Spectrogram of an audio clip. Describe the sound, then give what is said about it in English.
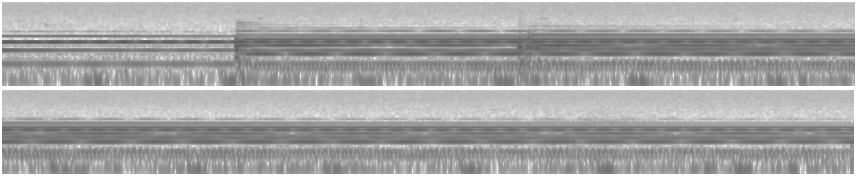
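A gong struck twice with a singing bowl mallet, each hit bright and piercing, leaving long sustained metallic overtones that ring on steadily and slowly fade, heard alone. “So they're just with a normal gong mallet. Then just more of a piercing with a singing bowl mallet.”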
